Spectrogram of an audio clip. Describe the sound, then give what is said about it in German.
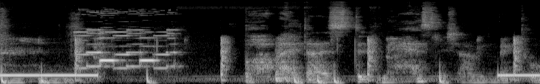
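Telephone tones on an outgoing call: a steady electronic tone followed by a quick run of short beeps in the first two seconds, then voices talking loudly over the line. “dann werden wir mal anrufen, den Gallienvogel”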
